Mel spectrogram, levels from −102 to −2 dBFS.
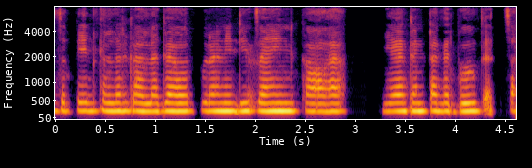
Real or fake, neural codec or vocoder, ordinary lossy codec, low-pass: fake; codec, 16 kHz, 2 kbps, FreqCodec, larger model; none; none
